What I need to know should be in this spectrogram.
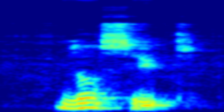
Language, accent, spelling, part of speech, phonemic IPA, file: English, Southern England, lawsuit, noun / verb, /ˈlɔːˌs(j)uːt/, LL-Q1860 (eng)-lawsuit.wav
- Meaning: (noun) In civil law, a case where two or more people disagree and one or more of the parties take the case to a court for resolution; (verb) To bring a lawsuit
